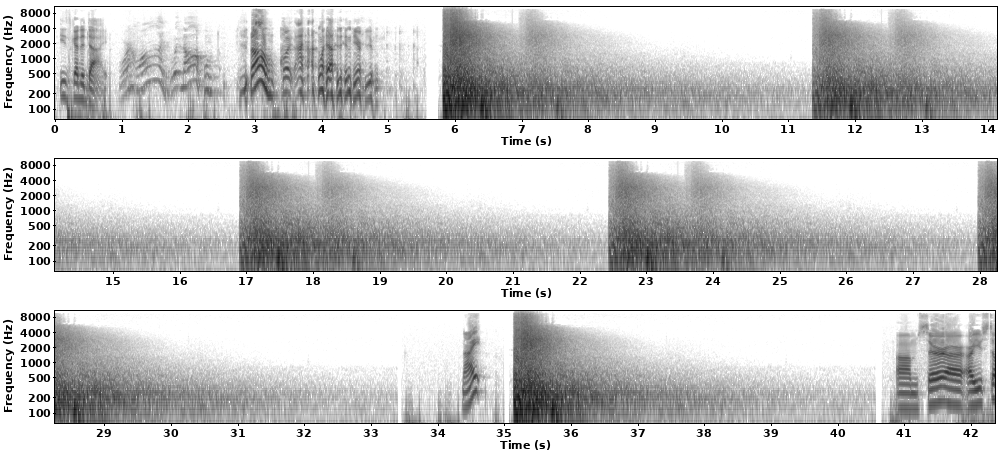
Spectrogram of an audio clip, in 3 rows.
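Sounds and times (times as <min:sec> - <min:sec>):
speech: 0:00.1 - 0:00.9, 0:01.9 - 0:05.0, 0:34.4 - 0:34.7, 0:40.9 - 0:42.3
laughter: 0:02.0 - 0:05.5
grenade explosions in a video game: 0:05.8 - 0:32.0, 0:35.1 - 0:39.2.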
